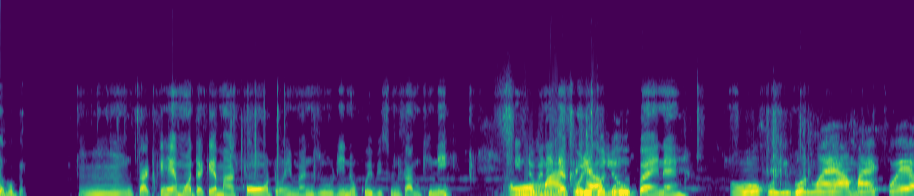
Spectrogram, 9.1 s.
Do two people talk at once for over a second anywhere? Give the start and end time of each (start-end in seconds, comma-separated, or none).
5.1-6.8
